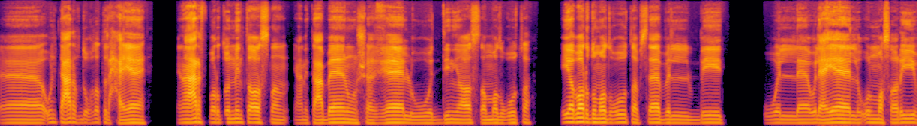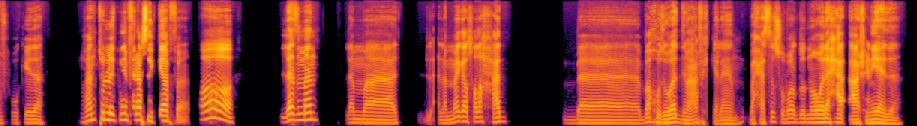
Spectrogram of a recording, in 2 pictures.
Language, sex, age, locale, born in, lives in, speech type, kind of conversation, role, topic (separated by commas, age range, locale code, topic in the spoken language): Arabic, male, 20-24, ar-EG, Egypt, Egypt, conversation, podcast, guest, إزاي بتتعاملوا مع تدخل الأقارب في شؤونكم؟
